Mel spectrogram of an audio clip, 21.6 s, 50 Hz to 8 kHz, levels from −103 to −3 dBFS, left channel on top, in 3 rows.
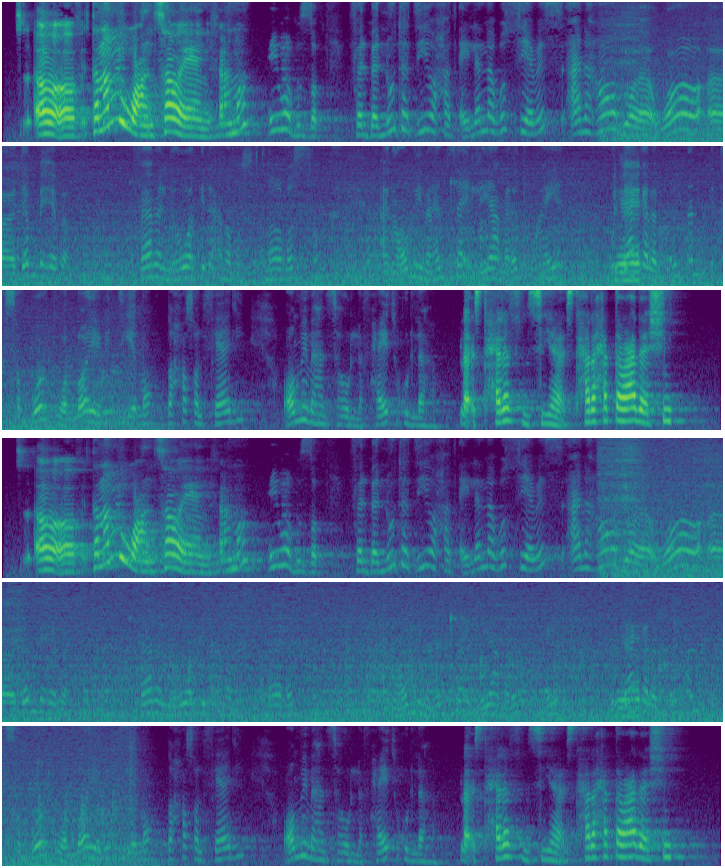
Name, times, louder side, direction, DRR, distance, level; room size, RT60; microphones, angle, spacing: voice 1, 0.1-2.5 13.3-13.6 19.0-21.1, left 7 dB, 85° left, 0.5 m, -29 dB
voice 2, 2.1-2.4 2.7-7.9 8.6-10.2 10.5-12.8 13.3-18.8, left 4 dB, 25° left, 0.5 m, -45 dB
sound 1, 5.9-15.8, right 1 dB, 55° right, 2.4 m, -48 dB
17.5 x 8.7 x 9.5 m
head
